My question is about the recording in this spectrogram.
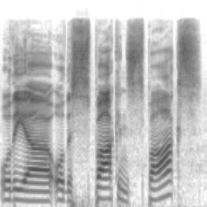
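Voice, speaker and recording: A man calls a live ice hockey game in a chatty, joking manner, trading banter with his partner. His voice is bright and crisp, sitting a little high for a man, and the sound is close and dry with no room around it. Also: fairly even intonation, slow pace, no echo. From Australia. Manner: chatty, banters and laughs often. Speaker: play-by-play commentator.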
